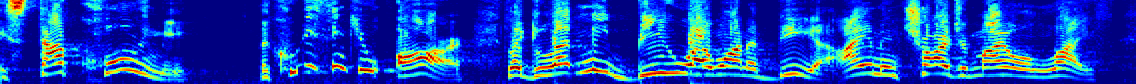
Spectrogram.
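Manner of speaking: high-pitched, exasperated protest; indignant son. Retold or imitated. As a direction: act out an angry son telling off his mother. Son snaps at mother.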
